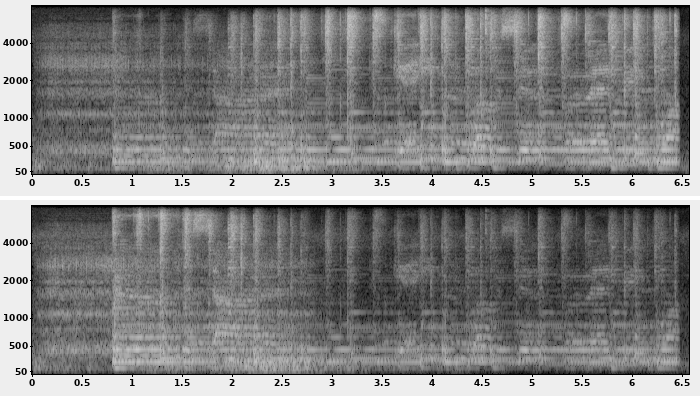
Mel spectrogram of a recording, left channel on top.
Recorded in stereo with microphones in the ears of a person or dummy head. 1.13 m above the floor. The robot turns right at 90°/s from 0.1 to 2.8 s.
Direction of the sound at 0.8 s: 135° right.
